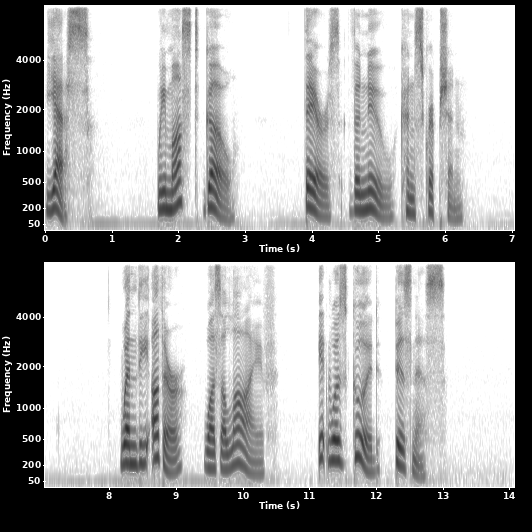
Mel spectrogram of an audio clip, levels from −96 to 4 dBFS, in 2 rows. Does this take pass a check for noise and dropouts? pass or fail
pass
